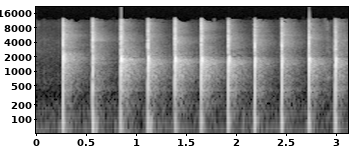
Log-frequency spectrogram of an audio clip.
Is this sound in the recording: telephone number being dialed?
no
